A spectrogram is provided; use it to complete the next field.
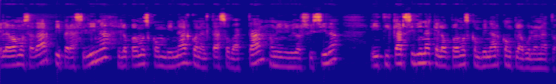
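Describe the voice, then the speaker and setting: Speaking at a fairly quick pace with a non-native accent, a man has a fairly high pitch and ordinary pitch variation. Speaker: medical doctor and educator. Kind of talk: video lecture.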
